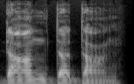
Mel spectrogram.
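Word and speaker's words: Dandadan: Its pronunciation is more like dan da dan.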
